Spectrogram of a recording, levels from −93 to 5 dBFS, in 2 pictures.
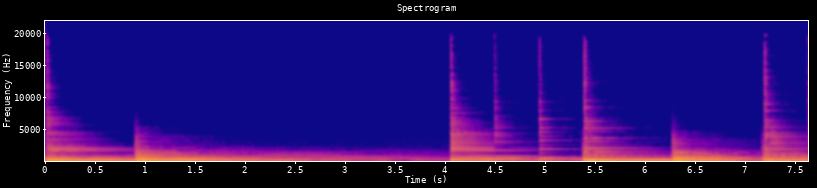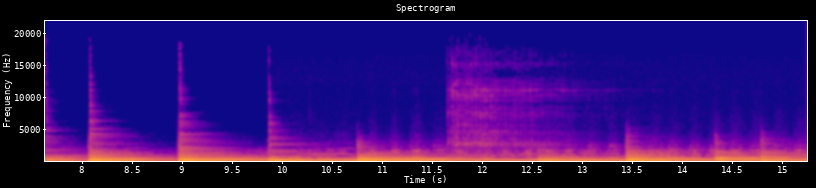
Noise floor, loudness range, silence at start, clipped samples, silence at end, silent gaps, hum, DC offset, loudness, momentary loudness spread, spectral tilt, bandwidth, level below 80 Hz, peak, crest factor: -47 dBFS; 8 LU; 0 s; under 0.1%; 0 s; none; none; under 0.1%; -22 LUFS; 12 LU; -8 dB/octave; 14 kHz; -44 dBFS; -6 dBFS; 16 dB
